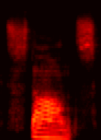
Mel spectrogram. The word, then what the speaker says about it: stance: Now we have in British English the long vowel sound R, R. So we have stance, stance. In American English, they use a short vowel sound, stance, stance.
